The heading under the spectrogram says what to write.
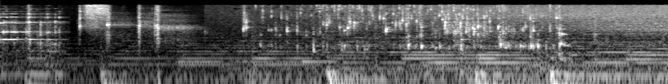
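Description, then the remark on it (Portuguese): A carbonated drink pours into a glass with a bright, fizzy crackle and irregular splashing drips, steady for a few seconds, with no voices. “Calhou o nome dele soar a bebida gaseificada a cair no copo, embora soe mais assim quando é dita em inglesa, Schweppes, porque a versão original devia dizer Schweppe.”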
